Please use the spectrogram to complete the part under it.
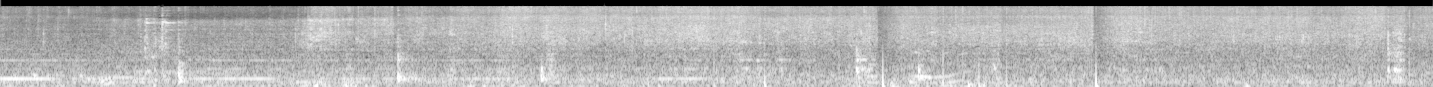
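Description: Ginger garlic paste fries and sizzles in hot oil for a chicken fry biryani, a steady crackling hiss broken by occasional sharp scrapes of a spoon stirring the pan.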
